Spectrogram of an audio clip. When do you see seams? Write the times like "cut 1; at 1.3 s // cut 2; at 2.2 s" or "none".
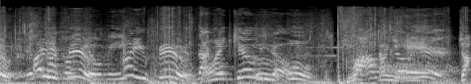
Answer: none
